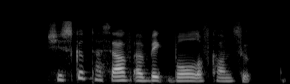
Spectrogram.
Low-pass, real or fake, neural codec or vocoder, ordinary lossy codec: none; fake; codec, 16 kHz, 1 kbps, X-Codec, HuBERT features, trained on LibriSpeech; none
